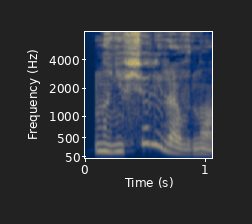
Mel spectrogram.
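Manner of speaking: high, carefree wifely voice; breezy high-pitched question; cheerful. A narrator's reading. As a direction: brush it off merrily. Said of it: "сказала Шейла весело".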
